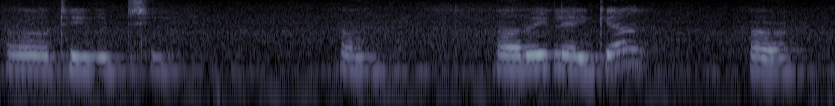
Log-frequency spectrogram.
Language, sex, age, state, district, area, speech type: Odia, female, 18-30, Odisha, Malkangiri, urban, spontaneous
